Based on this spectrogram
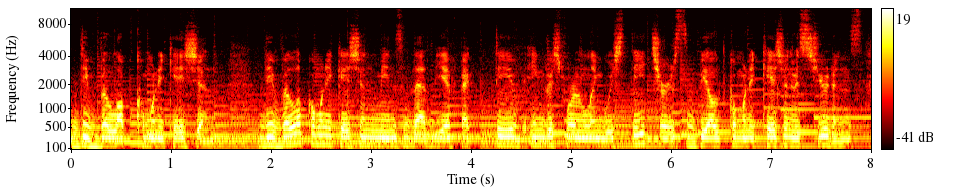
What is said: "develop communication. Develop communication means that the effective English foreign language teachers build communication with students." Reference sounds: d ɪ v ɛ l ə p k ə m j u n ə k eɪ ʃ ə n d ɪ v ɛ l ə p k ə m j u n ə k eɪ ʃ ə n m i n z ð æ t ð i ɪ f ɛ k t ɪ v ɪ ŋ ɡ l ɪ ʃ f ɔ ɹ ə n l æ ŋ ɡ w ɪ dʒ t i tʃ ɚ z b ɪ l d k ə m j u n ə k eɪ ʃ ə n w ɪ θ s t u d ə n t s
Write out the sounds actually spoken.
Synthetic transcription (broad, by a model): d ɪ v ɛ l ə p k ə m j u n ə k eɪ ʃ ə n d ɪ v ɛ l ə p k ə m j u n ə k eɪ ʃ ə n m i n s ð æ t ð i ɪ f ɛ k t ɪ v ɪ ŋ ɡ l ɪ ʃ f ɔ ɹ ə n l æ ŋ ɡ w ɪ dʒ t i tʃ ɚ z b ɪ l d k ə m j u n ə k eɪ ʃ ə n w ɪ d s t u d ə n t s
